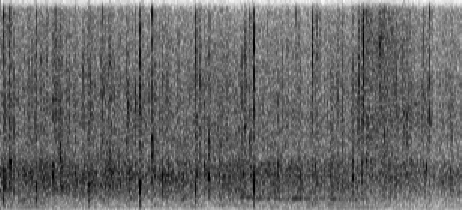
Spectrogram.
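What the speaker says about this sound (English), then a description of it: "Let's give a big round of applause to Ethan Ballou from Mrs. Thompson's class" Audience applause at a school district entrepreneurship day awards ceremony, a steady wash of many hands clapping with a few sharper claps standing out, moderately loud and continuous throughout.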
